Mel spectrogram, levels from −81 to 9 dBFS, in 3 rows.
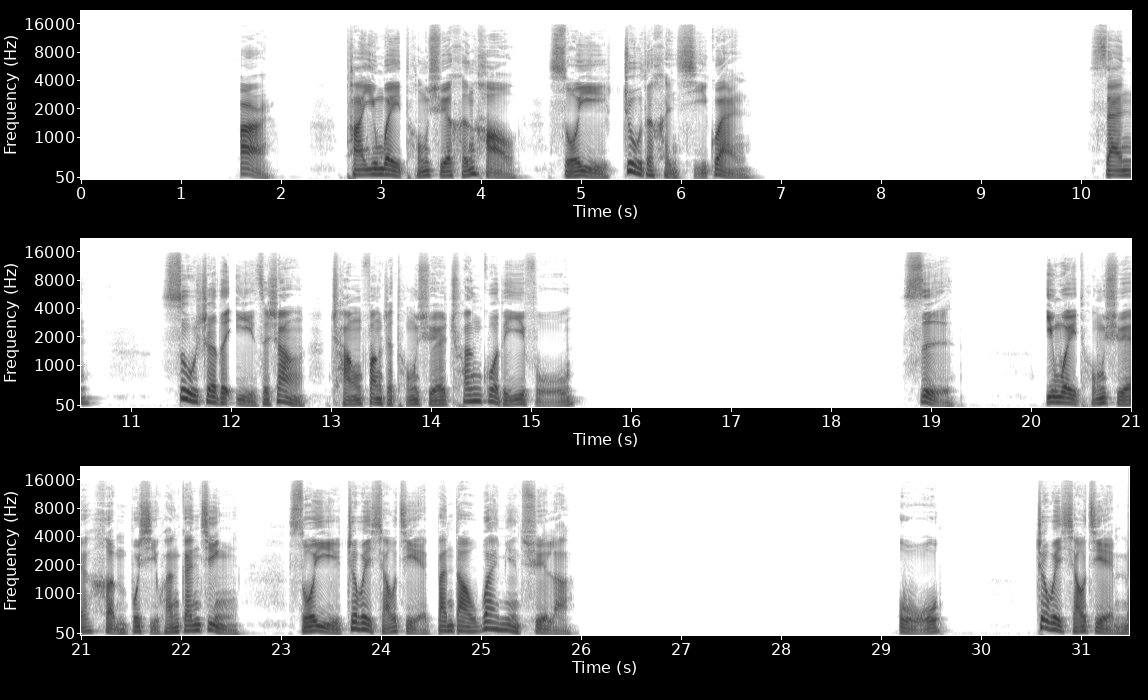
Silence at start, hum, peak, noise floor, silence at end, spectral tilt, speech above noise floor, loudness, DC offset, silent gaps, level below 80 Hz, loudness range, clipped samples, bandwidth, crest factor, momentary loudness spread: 1.6 s; none; 0 dBFS; -74 dBFS; 0 s; -5 dB/octave; 57 dB; -18 LUFS; under 0.1%; 6.85-9.99 s, 15.57-18.64 s, 25.99-29.09 s; -40 dBFS; 11 LU; under 0.1%; 15.5 kHz; 20 dB; 12 LU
